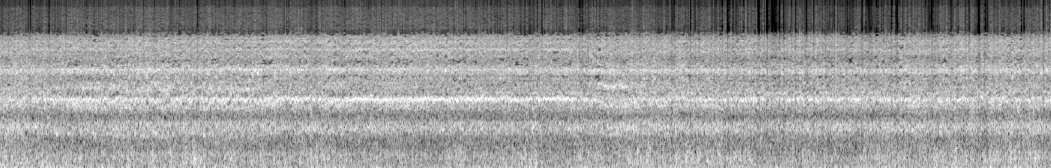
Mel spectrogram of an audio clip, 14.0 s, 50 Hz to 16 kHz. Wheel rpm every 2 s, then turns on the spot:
220, 210, 230, 230, 230, 230, 230.
none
